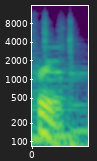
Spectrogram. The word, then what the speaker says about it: Krewe: us to be a part of the crew, and that's spelled with a K and an E.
